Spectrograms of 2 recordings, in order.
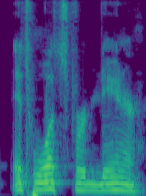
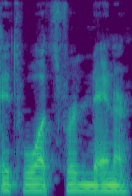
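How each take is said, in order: First: Slow drawling imitation of Sam Elliott; Sam Elliott impression. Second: A slower, lighter take on the ad line; Sam Elliott impression. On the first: Imitating Sam Elliott for his friends in a slow ad-man drawl. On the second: Repeating the beef ad line for friends, lightly drawled. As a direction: drawl the slogan lazily. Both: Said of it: "Sam Elliott's like".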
